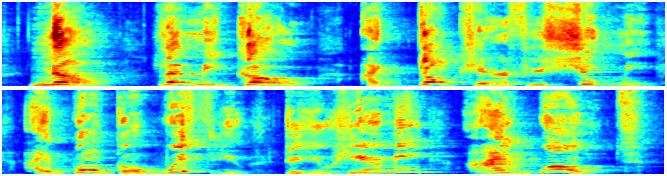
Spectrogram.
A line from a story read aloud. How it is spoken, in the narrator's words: She struggles against the man screaming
